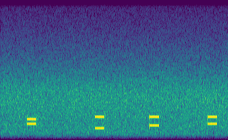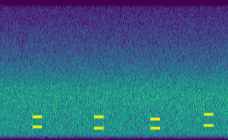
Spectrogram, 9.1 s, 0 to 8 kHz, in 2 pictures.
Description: DTMF, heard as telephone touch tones, dialled by hand, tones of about 190 ms, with radio hiss. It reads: * 2 8 0 5 2 1 9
